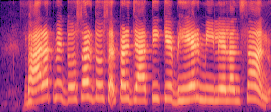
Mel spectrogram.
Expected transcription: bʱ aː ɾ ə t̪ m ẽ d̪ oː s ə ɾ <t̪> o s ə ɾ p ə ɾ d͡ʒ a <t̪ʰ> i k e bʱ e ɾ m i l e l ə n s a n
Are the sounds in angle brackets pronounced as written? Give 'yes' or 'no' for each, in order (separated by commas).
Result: no, no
